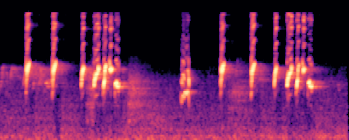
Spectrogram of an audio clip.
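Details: Two bursts of clear, fluty chirping from caged red-whiskered bulbuls trading songs in a southern master-style contest. Each phrase has spaced single notes, then a rapid run of four or five ending in a falling slur.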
